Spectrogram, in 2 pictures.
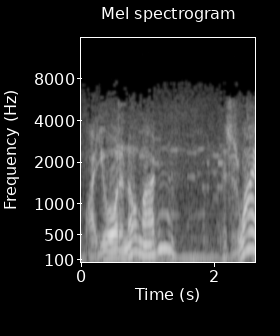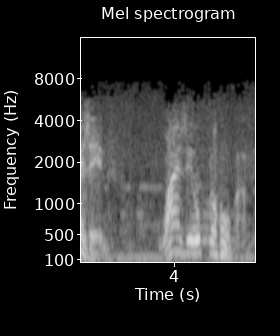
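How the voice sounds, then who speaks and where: An actor playing a sly, eerily knowing small-town counterman in a 1950s radio drama, teasing and drawn-out in delivery. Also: sits high, huge pitch swings, heavily acted. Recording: muffled old radio recording, faint music.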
